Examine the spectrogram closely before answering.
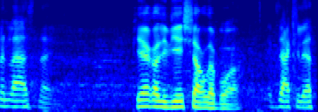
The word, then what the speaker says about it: Charlevoix: say that properly the way it should be pronounced your name and last night Pierre Olivier Charlevoix exactly it sounds much better when you say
